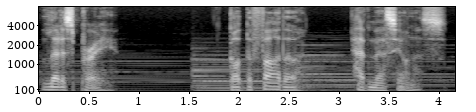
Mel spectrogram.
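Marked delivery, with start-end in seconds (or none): none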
